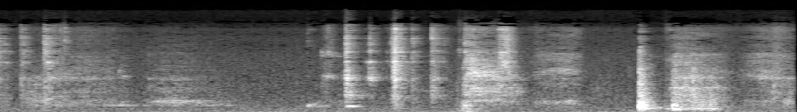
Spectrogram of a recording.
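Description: Hard breathing after a set of kicks, with a water bottle being handled: a few small clicks and rattles, then a sharp knock as the bottle is set down on a table about six seconds in.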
